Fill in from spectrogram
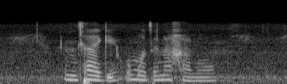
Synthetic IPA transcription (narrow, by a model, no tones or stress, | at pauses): n̩t͡ɬʰakʼɛʔʊmʊt͡sʼɛnaχanoːŋ̩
